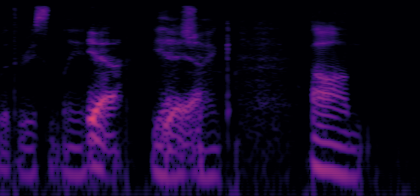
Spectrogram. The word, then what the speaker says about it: Genk: Genk. I hope that's how you pronounce it. I don't want to have a moment like Hank had last week with Brug, but I'm pretty sure. I'm pretty sure it's a gang.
